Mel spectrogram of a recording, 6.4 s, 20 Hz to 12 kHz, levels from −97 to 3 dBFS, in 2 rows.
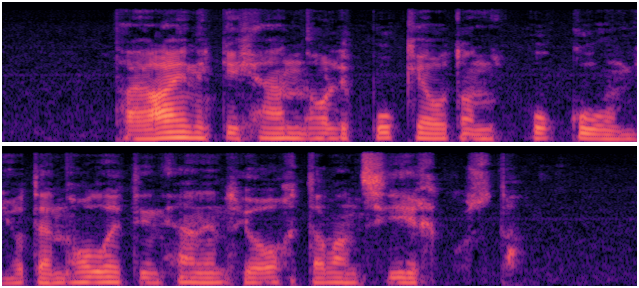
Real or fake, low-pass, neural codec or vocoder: fake; 9.9 kHz; vocoder, 22.05 kHz, 80 mel bands, WaveNeXt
